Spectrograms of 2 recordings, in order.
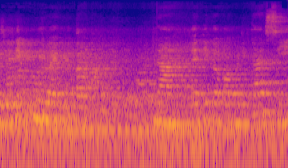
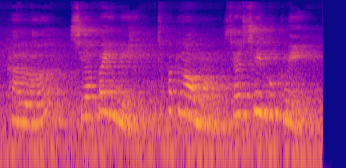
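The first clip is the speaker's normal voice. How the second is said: rude, impatient, dismissive, impolite tone; 3 semitones higher than usual. Demonstrating the wrong way to answer a work phone call: rude phone greeting. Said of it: "contoh yang salah, tidak sopan".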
